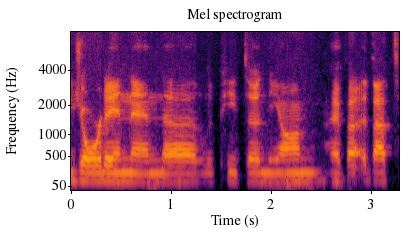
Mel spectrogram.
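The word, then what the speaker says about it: Lupita Nyong'o: handouts for me mainly Michael B Jordan and Lupita neon that's how you pronounce her name but everyone else I thought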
